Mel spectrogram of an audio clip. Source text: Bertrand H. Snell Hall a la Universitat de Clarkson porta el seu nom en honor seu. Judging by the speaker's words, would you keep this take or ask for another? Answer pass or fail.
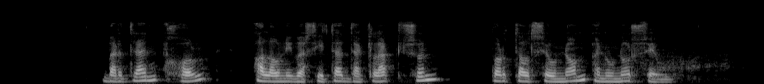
fail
